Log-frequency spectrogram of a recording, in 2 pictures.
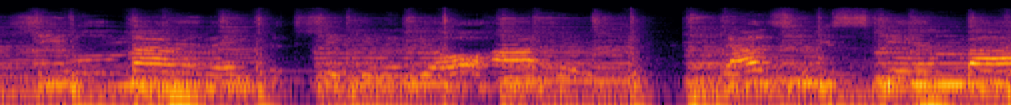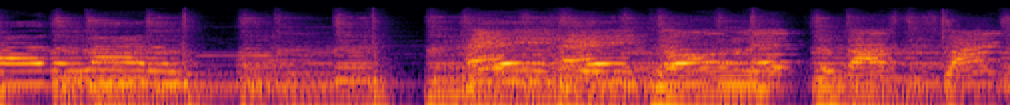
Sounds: music

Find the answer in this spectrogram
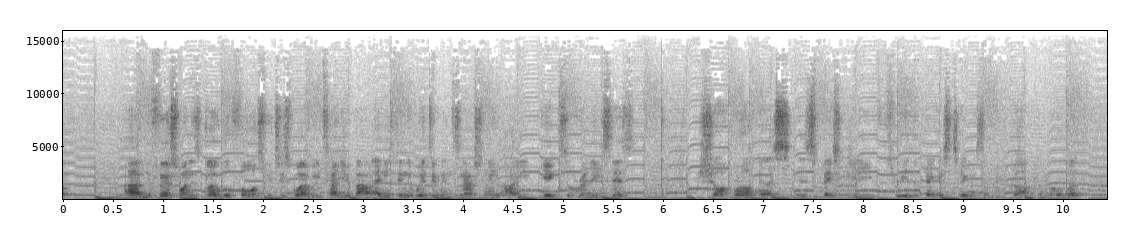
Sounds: music, speech

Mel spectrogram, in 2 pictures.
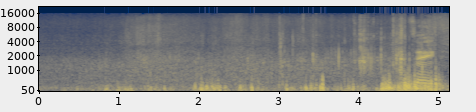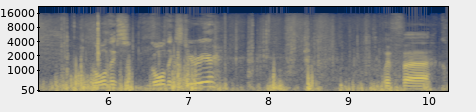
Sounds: speech

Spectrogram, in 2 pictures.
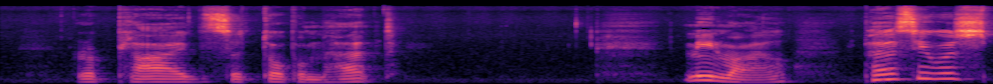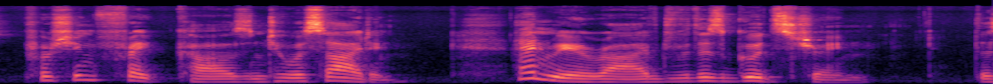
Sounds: monologue, speech

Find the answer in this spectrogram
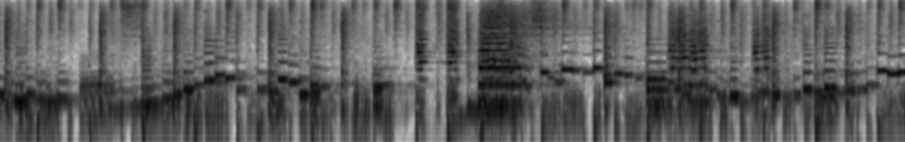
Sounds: music

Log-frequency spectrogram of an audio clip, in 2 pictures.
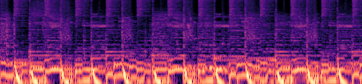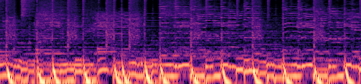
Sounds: music

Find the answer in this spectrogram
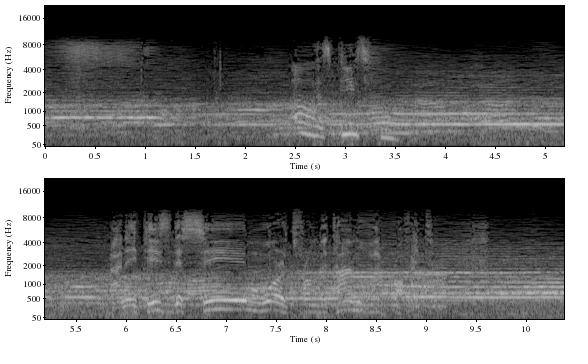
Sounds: speech

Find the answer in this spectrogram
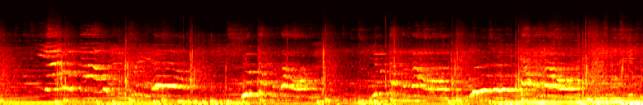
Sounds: music, male singing

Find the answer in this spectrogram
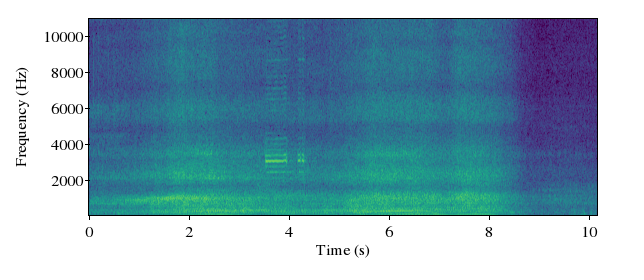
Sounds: vehicle, car

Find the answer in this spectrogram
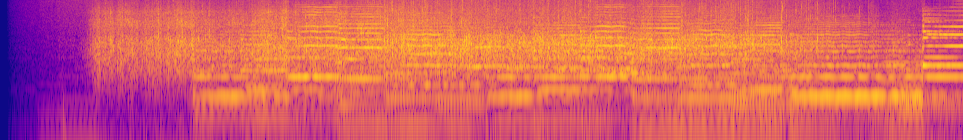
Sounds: music, bowed string instrument, fiddle

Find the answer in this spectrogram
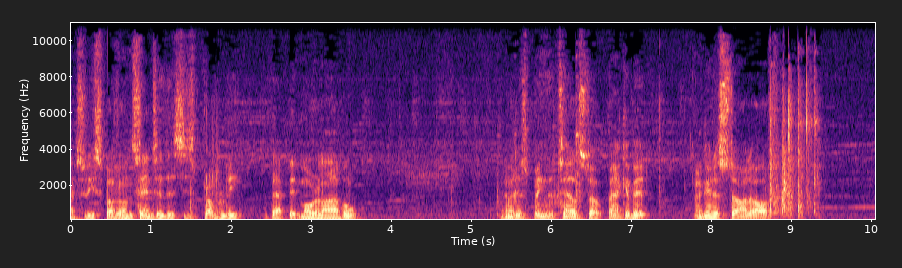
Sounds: speech, tools

